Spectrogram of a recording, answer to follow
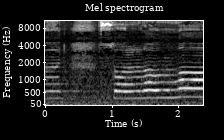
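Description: A woman singing long, steady held notes that break off briefly. Between the notes, a little under a second in, comes a short loud noise, and then a new note begins that steps up slightly in pitch.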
